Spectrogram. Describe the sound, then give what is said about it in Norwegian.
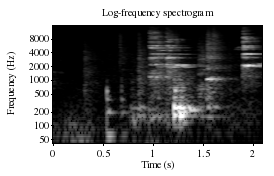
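Four glass bottles of rusbrus (alcopop) clink and knock together as they are set down on a table, a few sharp chinks with ringing tones over about two seconds. “og det klirrer og Oi, han satte deg på bordet. her. Fire rusbrus.”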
